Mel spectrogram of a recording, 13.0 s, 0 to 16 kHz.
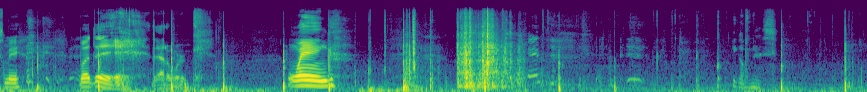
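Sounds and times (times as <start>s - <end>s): ball clattering against hoop: 6.1s - 8.0s
basketball bouncing: 12.6s - 13.0s.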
